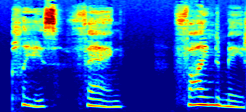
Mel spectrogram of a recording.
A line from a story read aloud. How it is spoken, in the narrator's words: whispered, and even that effort at speaking hurt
